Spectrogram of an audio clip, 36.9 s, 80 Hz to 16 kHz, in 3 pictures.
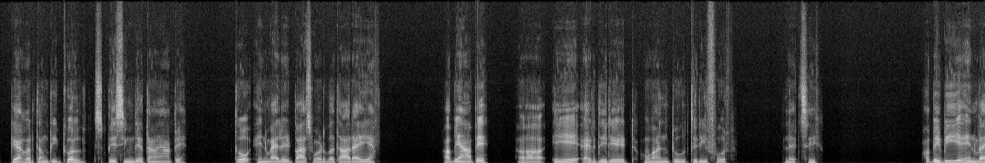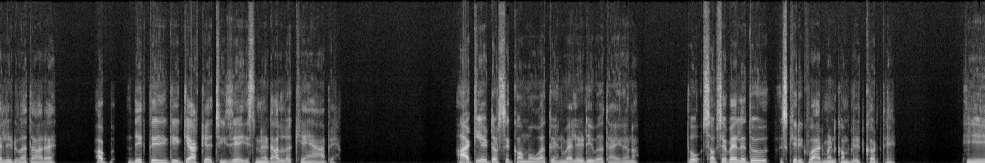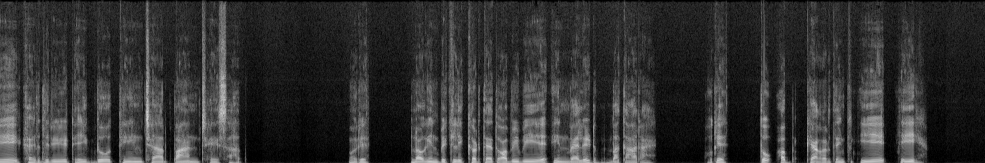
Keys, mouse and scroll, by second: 0.4 click, 0.9 space, 1.1 space, 1.3 space, 1.6 space, 2.0 click, 3.4 click, 4.4 BackSpace, 4.5 BackSpace, 4.7 BackSpace, 5.1 BackSpace, 6.4-9.3 typing, 10.4-11.2 scroll up 2, 11.2 scroll up 1, 12.7-13.8 scroll up 2, 13.8-14.1 scroll up 1, 20.1 click, 21.0 BackSpace, 21.2 BackSpace, 21.4 BackSpace, 23.2-27.7 typing, 29.2 click, 33.6 click, 35.2 Right, 35.6 a.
